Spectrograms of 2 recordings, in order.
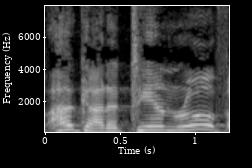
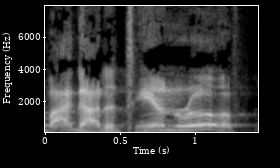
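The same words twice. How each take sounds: First: Raised, eager retelling of a friend's pride; excited boast. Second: Joyful shout. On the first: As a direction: show off the new tin roof, building. Pastor retells Joseph's excited boast. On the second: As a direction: shout it out like proud news. Repeated, now shouted with joy. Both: Retold or imitated.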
